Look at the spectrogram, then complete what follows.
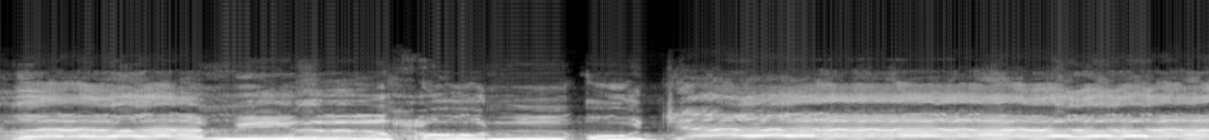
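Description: A man's solo voice in melodic Quran recitation (tilawah in the mujawwad style), holding long notes with fast ornamental wavering in pitch. The phrase breaks briefly about two seconds in and again near three seconds, then another long ornamented phrase follows, dipping low at the end.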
